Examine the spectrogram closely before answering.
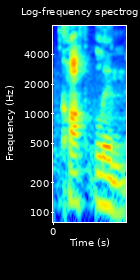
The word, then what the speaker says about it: Coughlin: old giant set those Kaufman Kaufman okay uh Coughlin Coughlin never there that's why I was saying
